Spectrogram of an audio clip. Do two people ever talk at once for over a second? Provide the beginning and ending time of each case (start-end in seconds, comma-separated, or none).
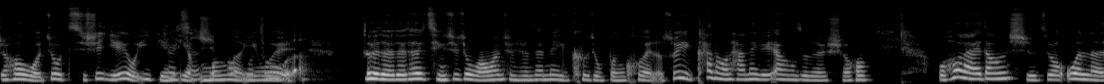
1.6-3.0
